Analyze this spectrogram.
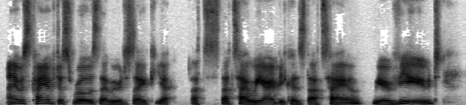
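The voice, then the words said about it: Irish accent. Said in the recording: “from my accent, I'm from Ireland”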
